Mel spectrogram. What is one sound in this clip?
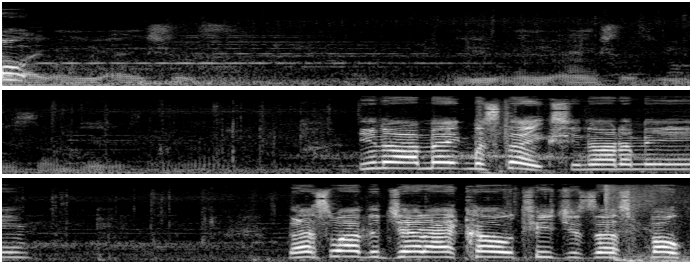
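Footsteps run over dirt and stone.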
